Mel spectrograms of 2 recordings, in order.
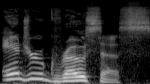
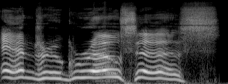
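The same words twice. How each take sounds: First: It is said in his normal voice. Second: It is said in a Crypt Keeper announcer voice.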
